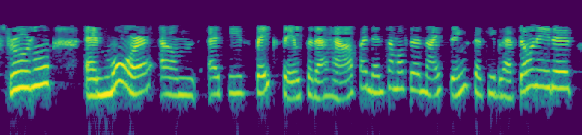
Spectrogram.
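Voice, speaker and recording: Very slow speech from a woman with a German accent, fairly high pitch and lively intonation. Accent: German accent, lasting. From Germany. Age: 60s. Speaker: dog rescue nonprofit founder. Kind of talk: interview conversation.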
